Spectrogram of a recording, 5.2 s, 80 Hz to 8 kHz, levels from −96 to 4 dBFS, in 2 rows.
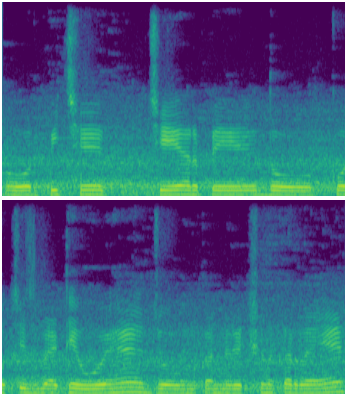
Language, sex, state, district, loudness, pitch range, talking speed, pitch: Hindi, male, Uttar Pradesh, Muzaffarnagar, -14 LUFS, 160-170 Hz, 175 wpm, 170 Hz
